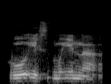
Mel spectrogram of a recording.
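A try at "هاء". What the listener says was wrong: Bukan hu ya, tapi ha ismu inna, jangan dibilang hu. Karena huruf kalau satu dieja ya, jangan dibaca. Jadi al-ha'u sebagai isimnya inna.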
